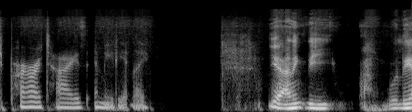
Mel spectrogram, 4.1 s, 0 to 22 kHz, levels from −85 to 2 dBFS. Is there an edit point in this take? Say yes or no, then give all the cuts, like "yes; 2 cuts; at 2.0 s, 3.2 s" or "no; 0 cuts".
no; 0 cuts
